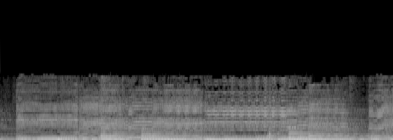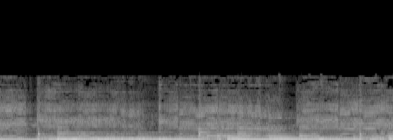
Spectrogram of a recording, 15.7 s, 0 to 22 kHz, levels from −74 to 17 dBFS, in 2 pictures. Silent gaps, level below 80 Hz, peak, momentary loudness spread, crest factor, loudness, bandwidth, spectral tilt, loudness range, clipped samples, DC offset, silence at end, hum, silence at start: none; -14 dBFS; 0 dBFS; 5 LU; 10 dB; -11 LUFS; 10.5 kHz; -6 dB/octave; 2 LU; under 0.1%; under 0.1%; 0 s; none; 0 s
